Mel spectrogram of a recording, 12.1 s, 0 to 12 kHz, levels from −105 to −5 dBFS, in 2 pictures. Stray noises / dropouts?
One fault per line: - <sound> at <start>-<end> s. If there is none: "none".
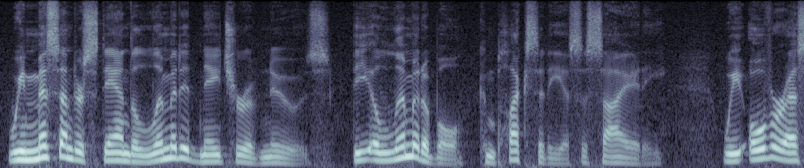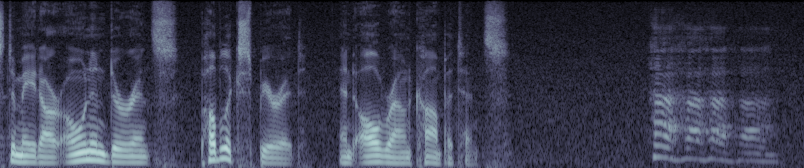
- laugh at 10.9-11.9 s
